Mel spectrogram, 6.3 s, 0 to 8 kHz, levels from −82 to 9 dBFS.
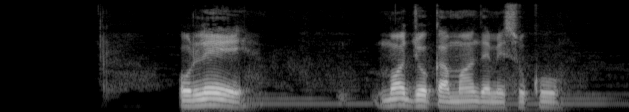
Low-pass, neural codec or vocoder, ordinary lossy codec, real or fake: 7.2 kHz; none; Opus, 64 kbps; real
